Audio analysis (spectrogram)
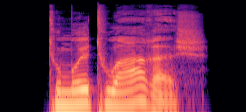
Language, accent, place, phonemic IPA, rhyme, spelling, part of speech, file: German, Germany, Berlin, /tumʊltuˈʔaʁɪʃ/, -aːʁɪʃ, tumultuarisch, adjective, De-tumultuarisch.ogg
- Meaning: tumultuous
